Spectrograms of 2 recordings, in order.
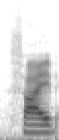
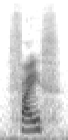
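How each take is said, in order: First: It ends with a v sound. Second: It ends with an f sound. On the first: This is the everyday way to say the number. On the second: This is the radio-procedure way to say the number.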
